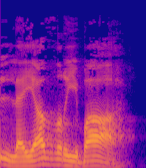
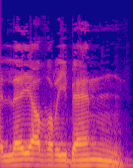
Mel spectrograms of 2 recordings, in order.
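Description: First: ليضربا ending on a long a instead of the nun, said slowly; correct pausal alif. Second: ليضربن ending on a plain n sound, said slowly as the wrong form. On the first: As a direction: stop on ليضربا with a drawn-out final alif. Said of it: "أقول". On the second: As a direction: give ليضربن a final n to show the error. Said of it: "لا، أقول". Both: Shown as a demonstration.

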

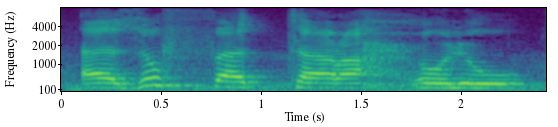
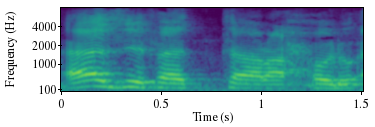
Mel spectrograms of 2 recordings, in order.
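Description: First: Azifa misread as "azuf", very slow; misread vowel in azifa. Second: Azifa with a clear "i"; corrected vowel in azifa. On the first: Teacher reciting a verse for students, misreading azifa as "azuf". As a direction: recite it slowly with "u" in place of "i" in azifa. أزف. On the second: Teacher repeating the verse after a student's correction, "i" in azifa. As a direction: recite it slowly, saying "i" in azifa. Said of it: "بلي، أزف، أحسنت". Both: Real, not acted.

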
